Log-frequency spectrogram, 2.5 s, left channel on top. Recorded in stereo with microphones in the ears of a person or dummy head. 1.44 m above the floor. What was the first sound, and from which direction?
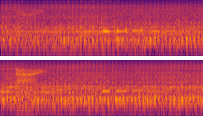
A child speaking, 50° right (ahead or behind).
